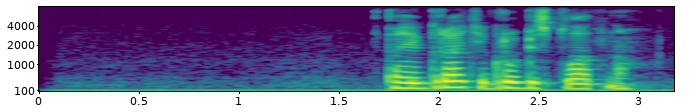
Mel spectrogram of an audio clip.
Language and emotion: Russian, neutral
